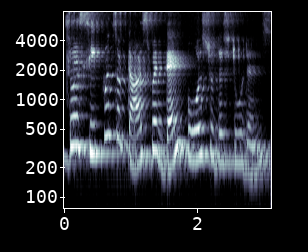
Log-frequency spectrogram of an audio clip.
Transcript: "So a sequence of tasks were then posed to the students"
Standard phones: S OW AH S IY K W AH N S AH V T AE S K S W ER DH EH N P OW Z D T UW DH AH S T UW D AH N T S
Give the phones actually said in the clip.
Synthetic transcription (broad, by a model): S OW AH S IY K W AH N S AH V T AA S S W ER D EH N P OW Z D T UW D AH S T UW D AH N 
